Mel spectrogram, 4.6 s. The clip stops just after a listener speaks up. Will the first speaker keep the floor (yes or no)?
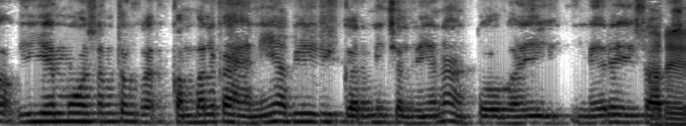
yes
